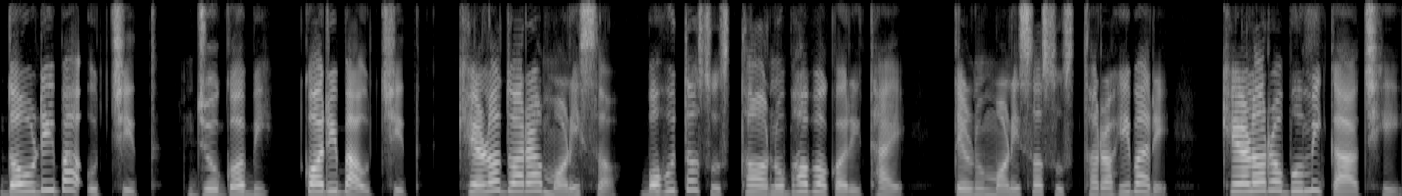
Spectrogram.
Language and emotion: Odia, neutral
